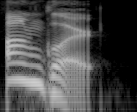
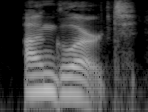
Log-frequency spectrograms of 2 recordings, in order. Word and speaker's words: Unglert: Unglert. – Unglert, yeah. – There you go. – A lot of people don't pronounce the T at the end, Unglert. – Unglert.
